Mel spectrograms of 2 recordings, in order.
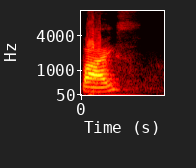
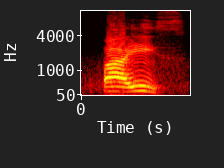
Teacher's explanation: E o I, semivogal, o som decresceu. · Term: semivogal I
